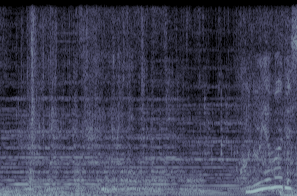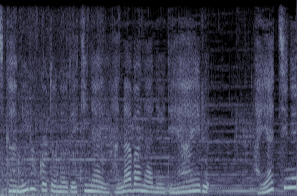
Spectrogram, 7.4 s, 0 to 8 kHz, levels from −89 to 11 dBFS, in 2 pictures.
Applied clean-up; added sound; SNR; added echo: none; Toilet flush; 10 dB; none.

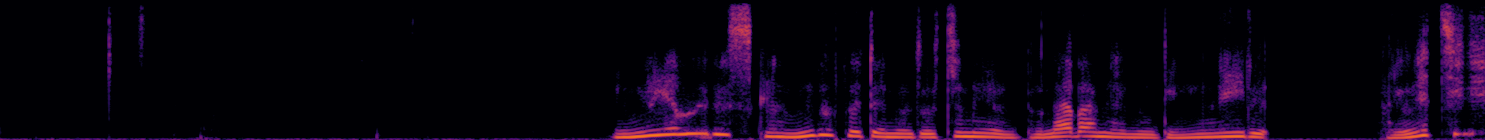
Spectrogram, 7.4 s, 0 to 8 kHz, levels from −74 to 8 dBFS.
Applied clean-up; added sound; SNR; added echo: neural diffusion model UNIVERSE++.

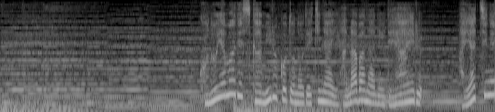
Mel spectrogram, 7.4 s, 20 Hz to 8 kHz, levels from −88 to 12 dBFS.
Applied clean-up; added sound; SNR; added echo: none; none; none; none.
